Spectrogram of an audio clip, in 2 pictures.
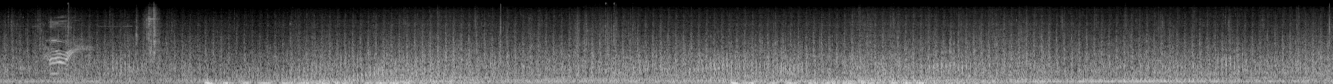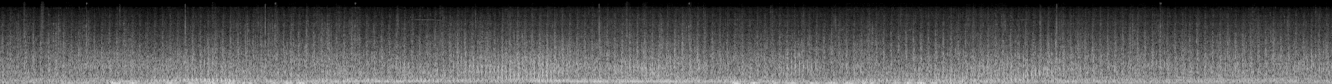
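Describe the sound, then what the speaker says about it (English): A helicopter flies close by in the video game Shadow of the Tomb Raider, and its steady rotor and engine roar fills the whole scene with scattered gunfire and voices over it. "Lara, I'm in a chopper."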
